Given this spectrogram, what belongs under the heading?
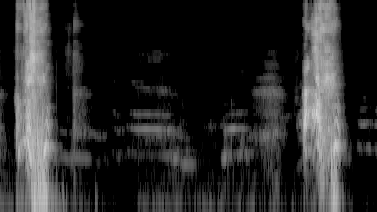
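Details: Sneezing: two forceful, explosive sneezes a few seconds apart in a quiet room.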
